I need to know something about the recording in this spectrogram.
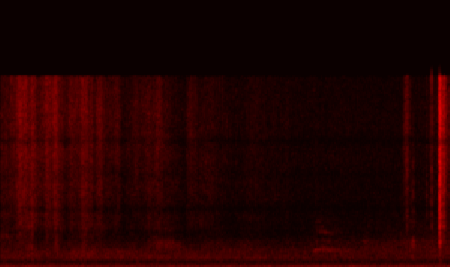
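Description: Quiet outdoor ambience with a steady low rumble, a brief faint chirp about four seconds in, and a single sharp click near the end.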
